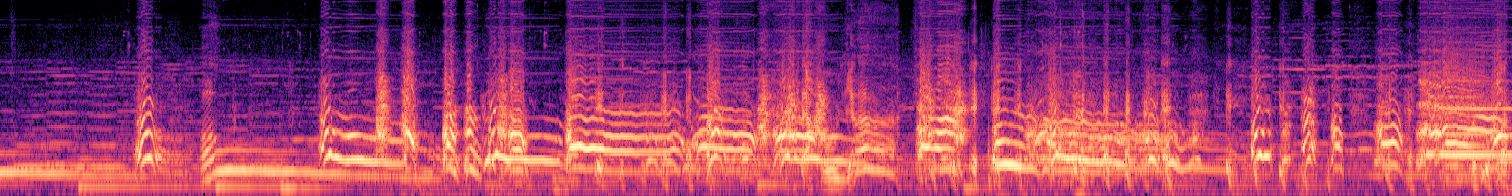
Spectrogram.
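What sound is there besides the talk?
dogs howling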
